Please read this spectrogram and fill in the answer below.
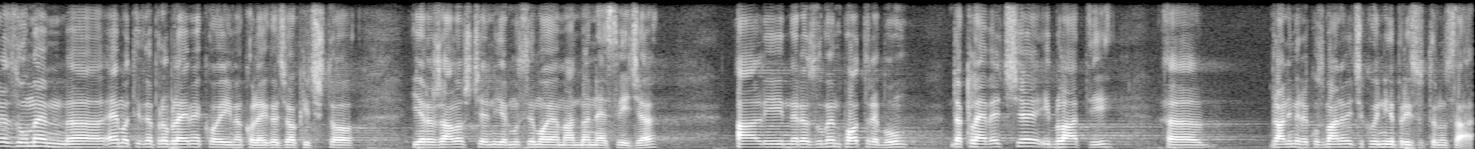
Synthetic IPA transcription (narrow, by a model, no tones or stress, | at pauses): ɾazumememot̪iʋnepɾo̞bleːme̞ko̞jeimako̞leːɡad͡ʒokit͡ɕʃt̪o̞ | jeɾaʒaloʃt͡ɕenjeɾmusemo̞jamand̪manːesʋiːd͡ʑa | alineɾazumempo̞t̪ɾebu | d̪akleʋet͡ɕeiblˠat̪i | bɾanimiɾakuzmaːno̞ʋit͡ɕḁko̞jinijepɾisut̪anusa̰ːd̪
